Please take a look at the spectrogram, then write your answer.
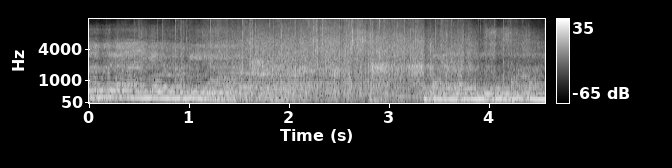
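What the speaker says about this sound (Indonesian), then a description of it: "Sekali lagi kita berikan tepuk tangan yang meriah" Audience clapping for a newly installed KOMPAK committee, a dense, loud burst of applause with a voice speaking through it.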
